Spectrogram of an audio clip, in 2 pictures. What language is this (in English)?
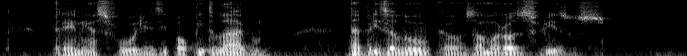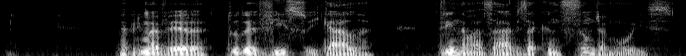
Portuguese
